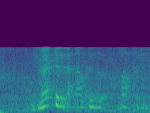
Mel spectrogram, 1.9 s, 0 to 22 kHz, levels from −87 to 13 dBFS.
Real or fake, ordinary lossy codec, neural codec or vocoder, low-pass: fake; AAC, 16 kbps; codec, 16 kHz in and 24 kHz out, 0.6 kbps, FocalCodec, streaming, 4096 codes; 7.2 kHz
